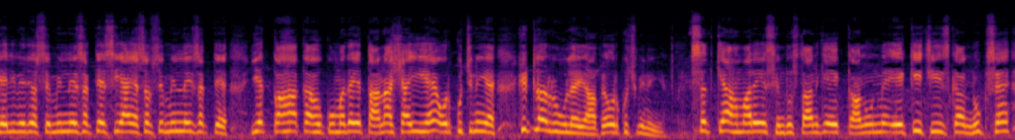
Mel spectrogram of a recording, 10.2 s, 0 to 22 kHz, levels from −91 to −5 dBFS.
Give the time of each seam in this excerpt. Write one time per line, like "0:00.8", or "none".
0:06.9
